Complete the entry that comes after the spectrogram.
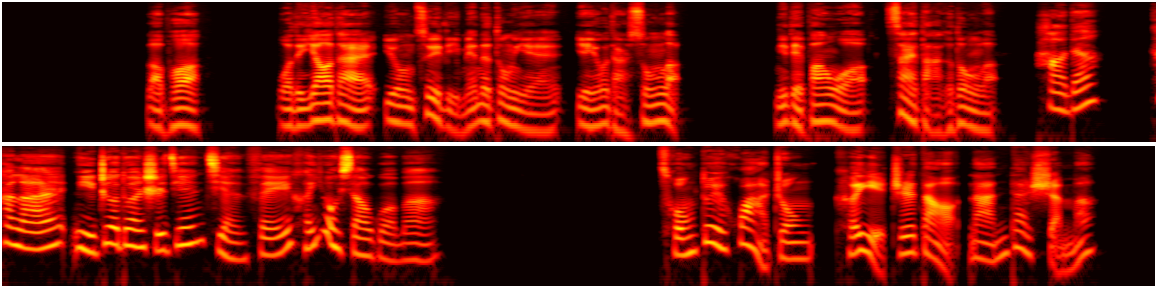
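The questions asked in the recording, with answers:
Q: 从对话中可以知道男的什么?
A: 他减肥有效果,变瘦了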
